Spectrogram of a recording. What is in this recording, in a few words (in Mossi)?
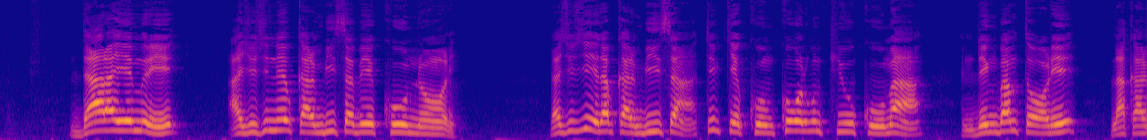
Mossi Moore; Jésus marche sur l’eau; Jesus Walks on Water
